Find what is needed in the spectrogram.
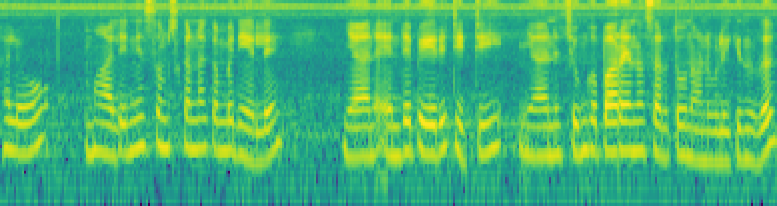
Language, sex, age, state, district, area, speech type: Malayalam, female, 45-60, Kerala, Pathanamthitta, rural, spontaneous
